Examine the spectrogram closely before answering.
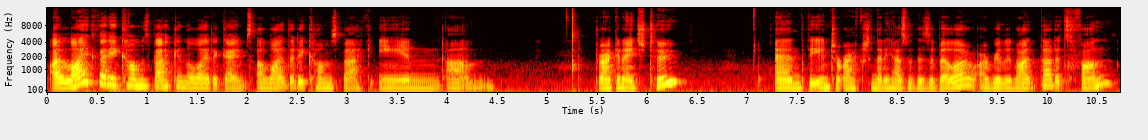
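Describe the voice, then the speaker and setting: A woman's voice: lowish voice, lively intonation, normal speed. A young woman giving casual let's-play commentary, chatting and thinking aloud about her choices in the story. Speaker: gaming video creator.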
